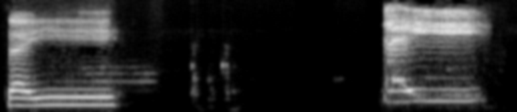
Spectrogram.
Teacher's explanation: when you say they, the A sound is 2 seconds long, okay? So it should be as long as, for example, this alif over here that you do. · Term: ya leen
